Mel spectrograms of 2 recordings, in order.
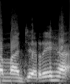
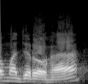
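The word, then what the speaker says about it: مجراها: kekasih ke kasrah nah catatan kalimat majroha ini yang membaca imalah hanya Imam azim imam yang lain membacanya tetap majrooh majroha nah tapi masalahnya begini kita membaca majreha atau majroha itu berdasarkan ilmu apa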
